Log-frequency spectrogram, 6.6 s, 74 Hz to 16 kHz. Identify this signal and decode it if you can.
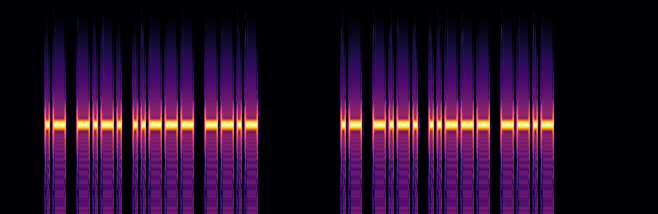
Morse code, heard as a keyed tone, about 30 wpm, 700 Hz. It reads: AC2Q AC2Q
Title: USA Call Signs - 4 Characters - Repeated 2x - 30wpm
